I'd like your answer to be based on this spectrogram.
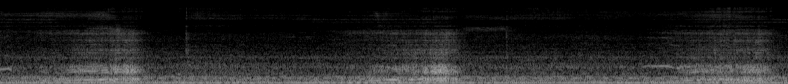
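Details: Snoring during a guys' week in Las Vegas: loud, rattling snores recur about every three seconds over a steady low hum.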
